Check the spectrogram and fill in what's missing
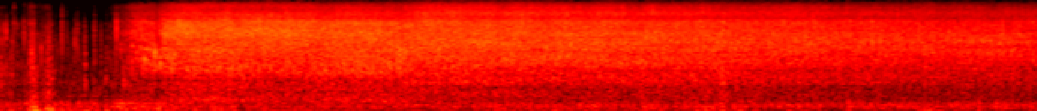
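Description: Zucchini, peppers and onions seasoned with Italian dressing sizzle on a heated Blackstone griddle outdoors, a loud and steady hiss that starts abruptly and keeps going without a break.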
